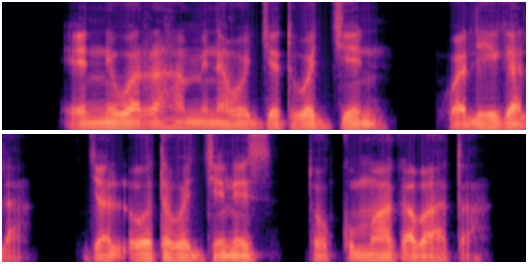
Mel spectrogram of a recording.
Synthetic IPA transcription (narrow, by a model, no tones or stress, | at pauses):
ʔɪ̰nːɪwɐrːɐɦɐmːɪnɐhɔd͡ʒːɛt̪ʊwɐd͡ʒːin | wɐliːɡɐlɐ̰ | d͡ʒɐlʔo̞ːt̪ɐwɐd͡ʒːɪnɪs | t̪ɔkːʊmːaːkʼɐbaːt̪ɐ̥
